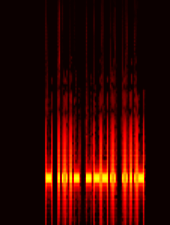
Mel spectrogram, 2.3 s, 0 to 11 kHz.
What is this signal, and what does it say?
Morse code, heard as a keyed tone, about 44 wpm, 700 Hz. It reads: T484
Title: Numbers - Contest Style - 4-Digit 45wpm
